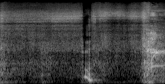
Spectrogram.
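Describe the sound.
A voice imitates snakes hissing, a sustained breathy hiss that swells and fades, with a brief vocal catch in the middle and a louder burst of hissing near the end.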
